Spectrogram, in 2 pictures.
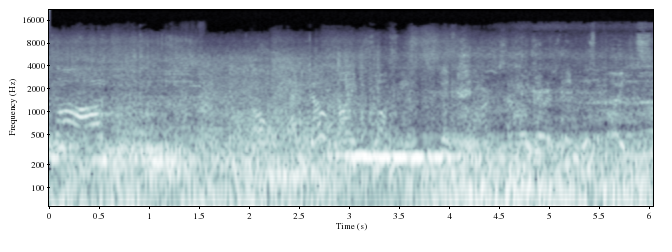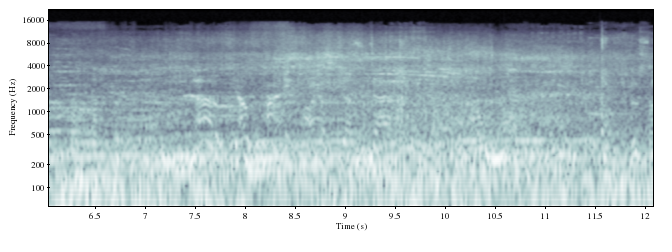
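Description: Steel roller coaster train running at speed along its track: a steady loud rush of wind and track rumble over the camera microphone, with riders' voices rising above it in places.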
